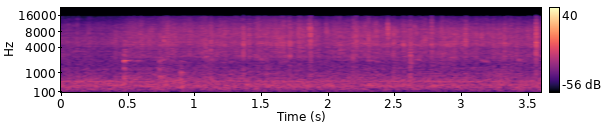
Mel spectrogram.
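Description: Sliced ginger and onion sizzling in a hot pan, a steady close frying hiss with small crackles and pops throughout.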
